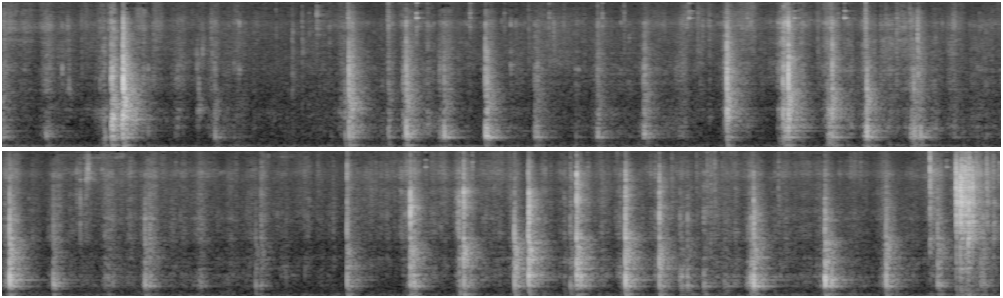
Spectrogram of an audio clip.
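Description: A woman smacks her lips while eating, close by.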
